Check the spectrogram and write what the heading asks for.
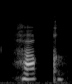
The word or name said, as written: haqq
